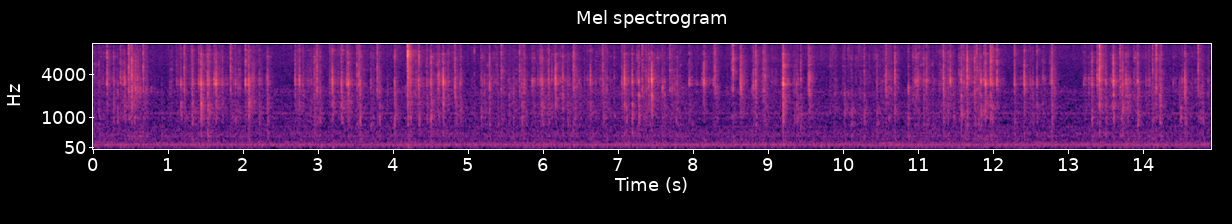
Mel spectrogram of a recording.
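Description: Both hands tap the red keycaps of a full-size black plastic mechanical computer keyboard with their fingertips, producing a steady stream of quick, bright, clicky keystrokes. A constant low hum sits underneath the typing throughout.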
